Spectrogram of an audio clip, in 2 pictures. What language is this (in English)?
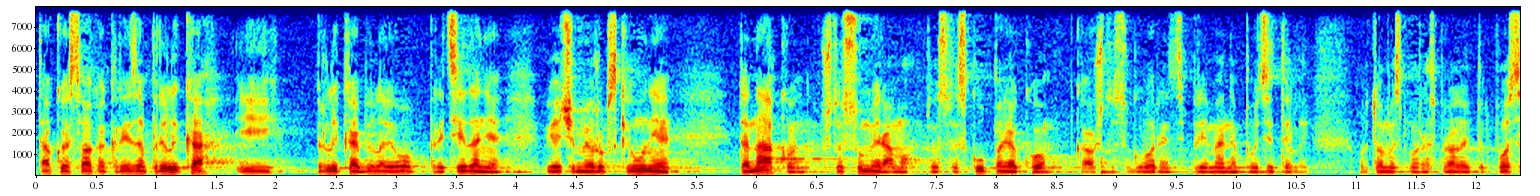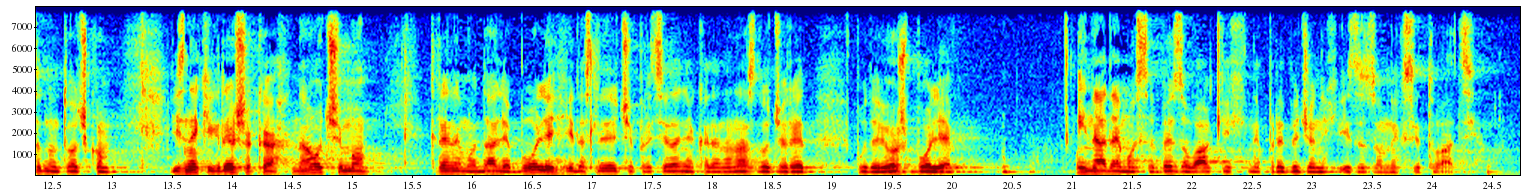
Croatian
